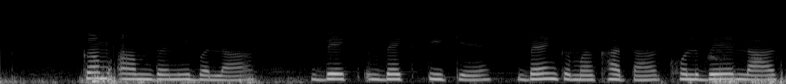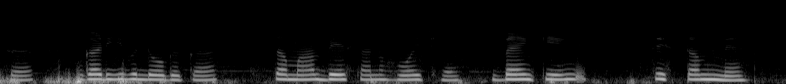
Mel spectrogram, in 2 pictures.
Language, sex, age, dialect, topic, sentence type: Maithili, female, 18-24, Bajjika, banking, statement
